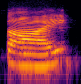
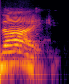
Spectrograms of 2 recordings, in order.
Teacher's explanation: One is the voiceless, or the soft TH, as some people call it, and then there is the hard TH, or the voiced TH.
